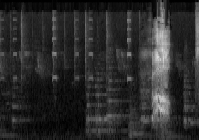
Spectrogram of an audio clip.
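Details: Violent hiccup attacks from an adult streamer during a live stream while doing an art project.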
